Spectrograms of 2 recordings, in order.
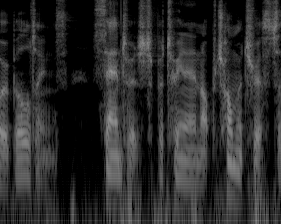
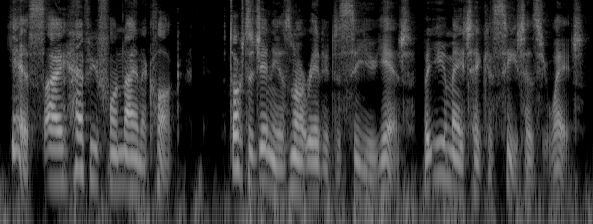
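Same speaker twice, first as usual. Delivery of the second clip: receptionist; 7 semitones higher, 4 dB louder than usual. Acted. Receptionist voiced in story.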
